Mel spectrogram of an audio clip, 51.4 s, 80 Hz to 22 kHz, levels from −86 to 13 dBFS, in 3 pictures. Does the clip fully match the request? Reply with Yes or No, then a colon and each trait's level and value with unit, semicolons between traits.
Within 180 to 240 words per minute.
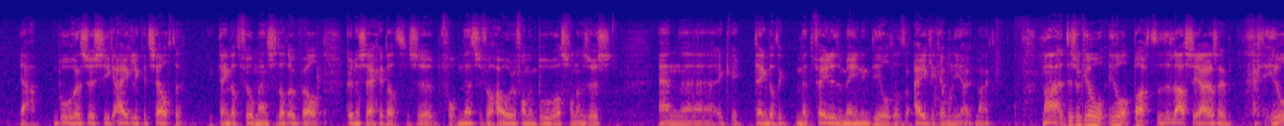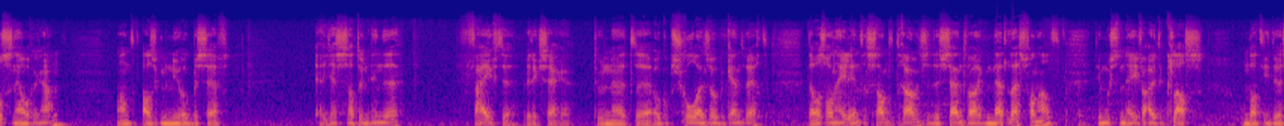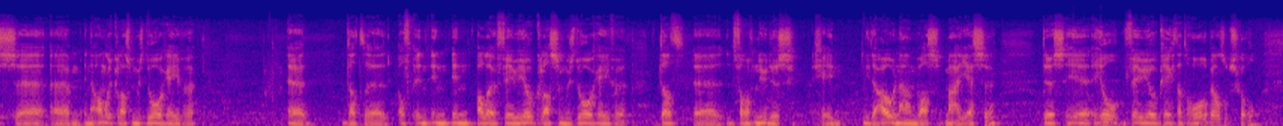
Yes: average, 190 wpm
